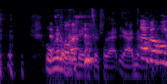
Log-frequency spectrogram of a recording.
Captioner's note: laughter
